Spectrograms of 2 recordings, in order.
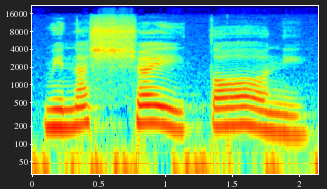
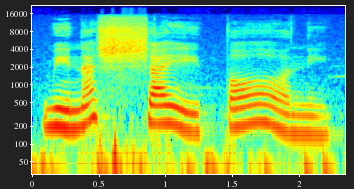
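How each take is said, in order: No difference in how they are said.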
